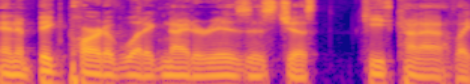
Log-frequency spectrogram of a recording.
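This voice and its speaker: A man speaks with a very deep, low pitch and vocal fry. The sound is dry and close, with no echo. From Pennsylvania. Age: 50s. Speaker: business founder and innovation consultant. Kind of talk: interview storytelling. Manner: animated.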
